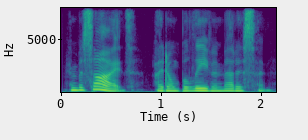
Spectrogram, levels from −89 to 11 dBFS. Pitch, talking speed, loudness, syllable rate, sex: 190 Hz, 195 wpm, -15 LUFS, 7.9 syllables/s, female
